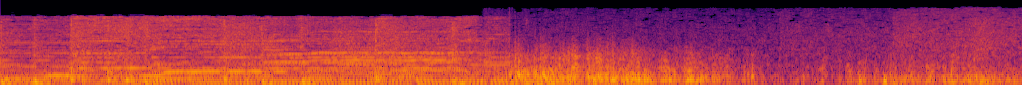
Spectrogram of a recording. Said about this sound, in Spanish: No, Tecalas no. Te cala porque llueve.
